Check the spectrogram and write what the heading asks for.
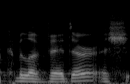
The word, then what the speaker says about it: Camilla Weder: So it all started when I met this individual named Camilla Weder, or Camilla Weder, as it's properly pronounced.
